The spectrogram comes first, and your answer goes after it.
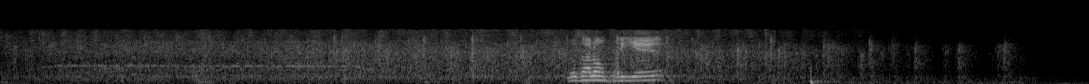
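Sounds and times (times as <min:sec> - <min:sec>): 
church congregation applauding: 0:00.0 - 0:10.3
speech: 0:05.7 - 0:06.8.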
